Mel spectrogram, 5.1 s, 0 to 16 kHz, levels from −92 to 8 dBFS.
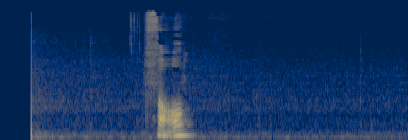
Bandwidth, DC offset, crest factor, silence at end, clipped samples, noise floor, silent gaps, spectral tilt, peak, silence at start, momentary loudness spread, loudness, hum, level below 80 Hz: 11.5 kHz; under 0.1%; 24 dB; 2.7 s; under 0.1%; -63 dBFS; none; -6 dB/octave; -8 dBFS; 1.8 s; 22 LU; -24 LUFS; none; -60 dBFS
